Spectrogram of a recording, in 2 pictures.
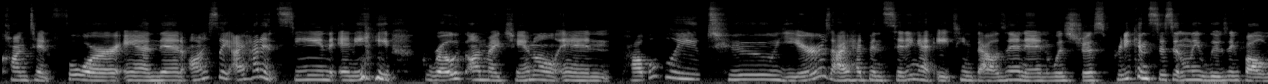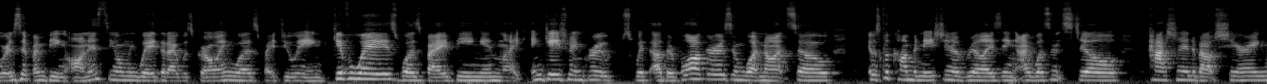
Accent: American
